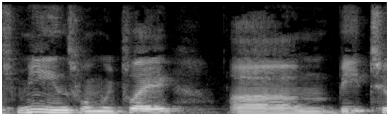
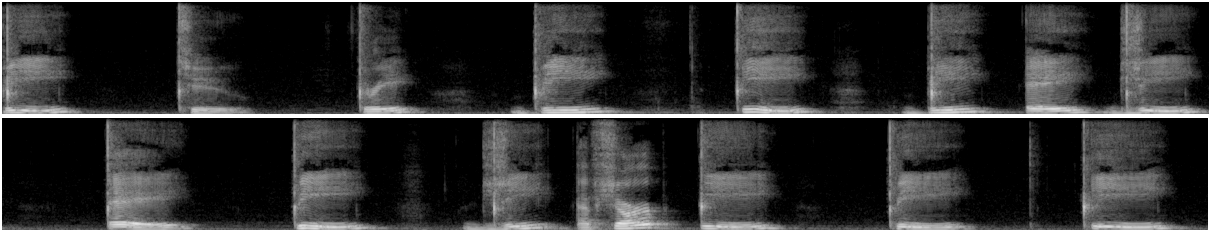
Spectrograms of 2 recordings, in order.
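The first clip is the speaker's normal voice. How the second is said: words drawn out very, very slowly. Saying note names aloud in rhythm for learners: saying notes very, very slowly. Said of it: "say the notes out loud very, very slowly".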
